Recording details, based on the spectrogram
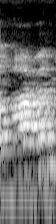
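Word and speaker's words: hour: हावर जैसे किसी को तो हावर तो बोलते नहीं हो, हावर बोलते हो, तो आवर में एच जो है वो आपका साइलेंट हो गया, तो जो शब्द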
